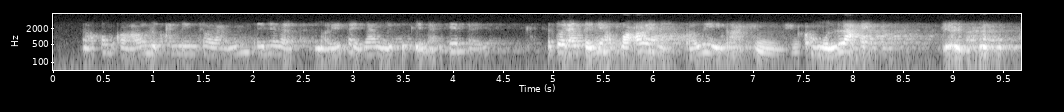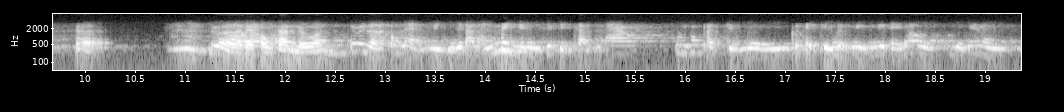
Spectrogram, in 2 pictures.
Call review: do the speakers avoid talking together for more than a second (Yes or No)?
No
